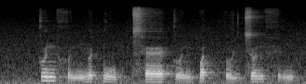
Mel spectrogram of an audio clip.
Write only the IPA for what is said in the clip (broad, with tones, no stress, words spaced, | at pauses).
kɵ˥n hɵ˨nn̪ɵ˥t̚ wuː˨˥p̚ t͡sʰɛː˧kɵ˨˥n pɐ˥t̚pʰɵ˨ɥt͡sɵ˥n hɪ˨ŋ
